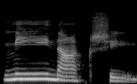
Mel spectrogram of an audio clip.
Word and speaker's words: Makshi: It's a difficult name because it's it's Sanskrit. So the correct pronunciation is it's Makshi.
